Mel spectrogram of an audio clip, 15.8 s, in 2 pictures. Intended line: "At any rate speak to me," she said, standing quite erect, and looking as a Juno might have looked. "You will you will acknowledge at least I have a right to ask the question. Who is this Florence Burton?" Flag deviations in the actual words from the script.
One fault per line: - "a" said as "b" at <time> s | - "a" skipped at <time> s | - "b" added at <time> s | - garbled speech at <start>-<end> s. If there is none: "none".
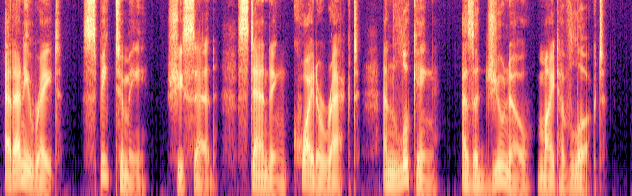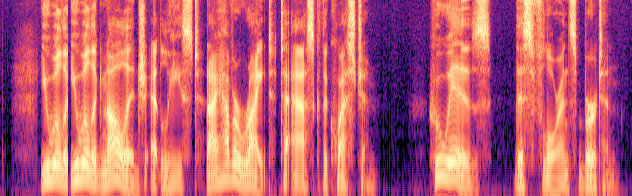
none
